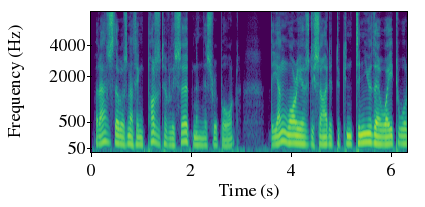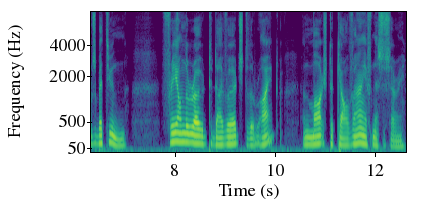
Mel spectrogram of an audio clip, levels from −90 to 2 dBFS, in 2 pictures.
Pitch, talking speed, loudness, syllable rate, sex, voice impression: 115 Hz, 165 wpm, -18 LUFS, 5.4 syllables/s, male, very masculine, old, slightly thick, sincere, calm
